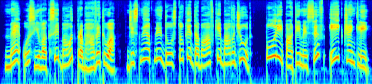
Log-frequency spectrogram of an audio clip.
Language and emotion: Hindi, happy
